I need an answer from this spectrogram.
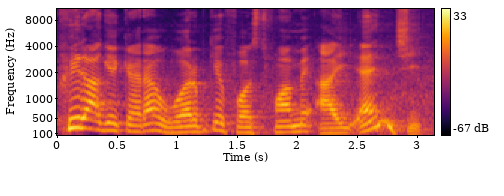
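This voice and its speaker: A man's voice: a little high, very animated, normal speed, a little hiss or hum. A man teaching an English grammar lesson, asking and answering his own questions and drawing out the example words. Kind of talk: classroom-style grammar lesson.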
